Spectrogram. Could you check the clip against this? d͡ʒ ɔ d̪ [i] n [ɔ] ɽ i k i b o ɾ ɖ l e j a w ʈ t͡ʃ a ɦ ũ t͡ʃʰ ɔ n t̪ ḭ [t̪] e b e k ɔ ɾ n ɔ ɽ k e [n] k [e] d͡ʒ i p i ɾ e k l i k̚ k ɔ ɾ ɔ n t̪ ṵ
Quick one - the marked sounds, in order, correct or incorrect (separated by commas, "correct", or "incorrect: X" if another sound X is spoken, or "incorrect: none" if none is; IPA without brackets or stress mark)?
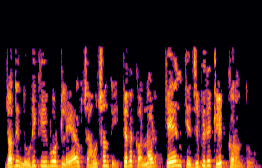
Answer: correct, incorrect: u, correct, correct, correct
